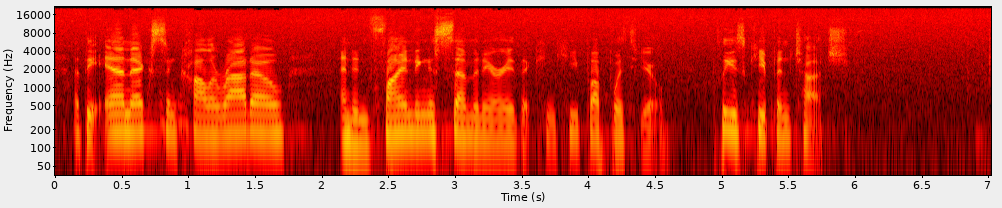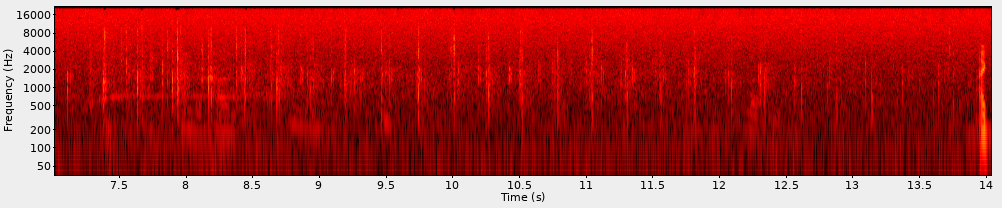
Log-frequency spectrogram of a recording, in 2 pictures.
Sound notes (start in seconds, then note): 6.8 audience applauds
